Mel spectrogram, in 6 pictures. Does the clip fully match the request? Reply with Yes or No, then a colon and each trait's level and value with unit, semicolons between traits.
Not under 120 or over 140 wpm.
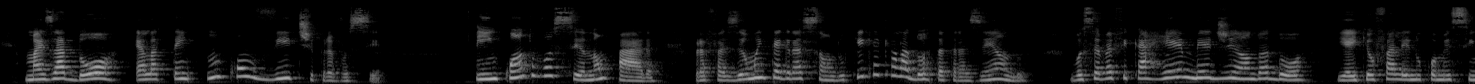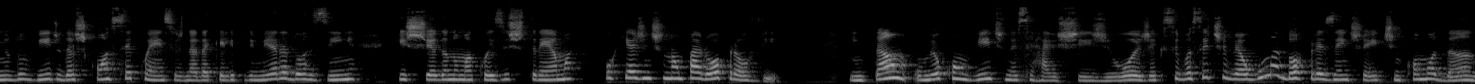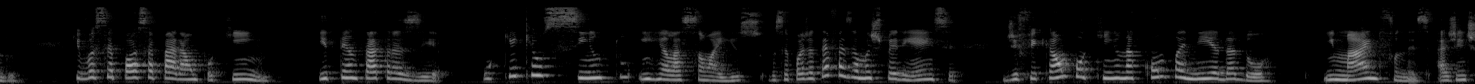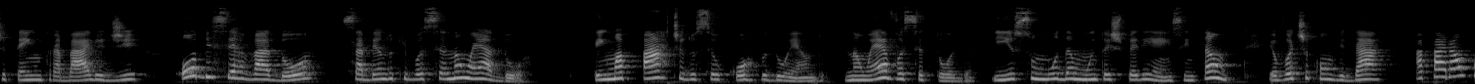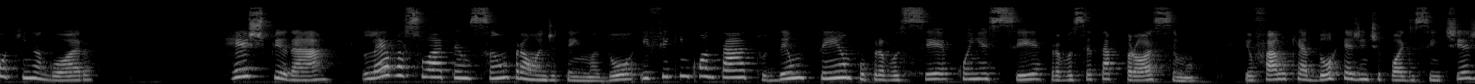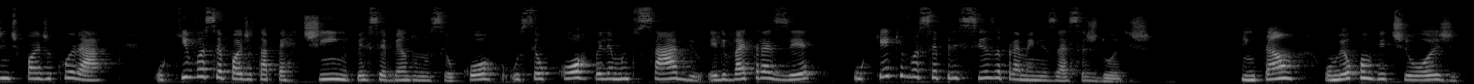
No: average, 155 wpm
